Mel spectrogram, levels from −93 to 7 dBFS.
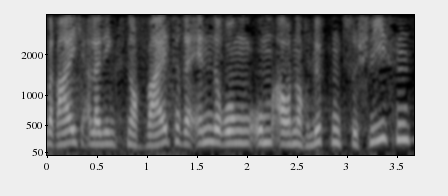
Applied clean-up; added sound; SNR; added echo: none; none; none; none.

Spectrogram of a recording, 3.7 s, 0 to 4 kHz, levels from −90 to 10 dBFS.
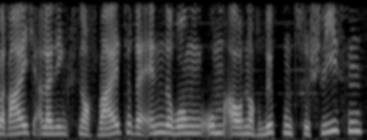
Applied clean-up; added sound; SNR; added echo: neural separator model SepFormer WHAM!.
